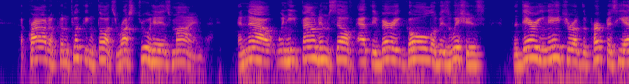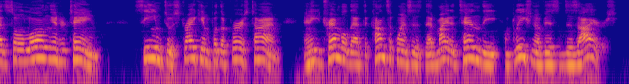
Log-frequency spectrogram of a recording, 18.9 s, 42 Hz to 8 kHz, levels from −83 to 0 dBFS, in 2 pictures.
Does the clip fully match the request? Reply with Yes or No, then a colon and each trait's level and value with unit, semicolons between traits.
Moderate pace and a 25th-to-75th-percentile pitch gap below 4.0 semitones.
No: average, 180 wpm; average, 4.6 semitones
